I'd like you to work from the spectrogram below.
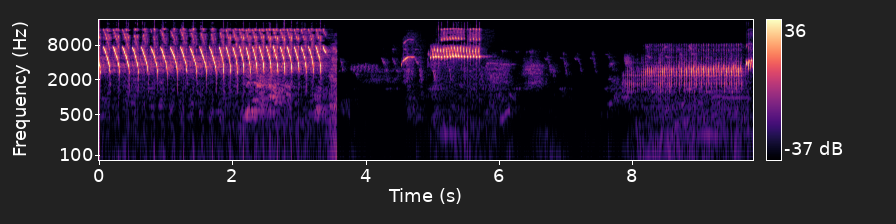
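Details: Russian canary singing to provoke other canaries: a rapid trill of sweeping notes, a pause with faint sounds, a short high burst, then a buzzy rattling roll.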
